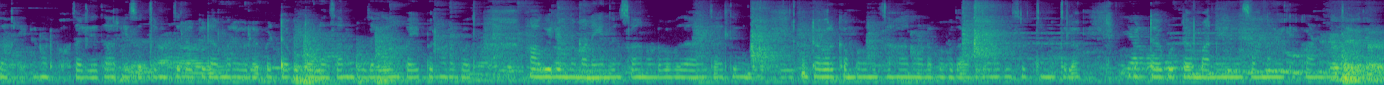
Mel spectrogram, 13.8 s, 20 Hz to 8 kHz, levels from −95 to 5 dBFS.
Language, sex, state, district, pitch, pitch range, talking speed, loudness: Kannada, female, Karnataka, Chamarajanagar, 215 Hz, 210-220 Hz, 115 wpm, -22 LUFS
